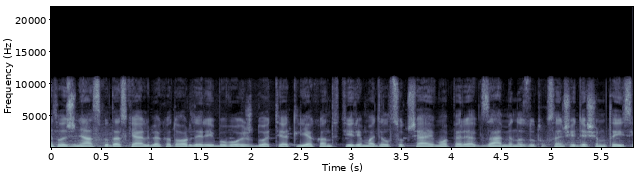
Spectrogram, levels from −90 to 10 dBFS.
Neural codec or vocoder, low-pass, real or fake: none; 10.8 kHz; real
